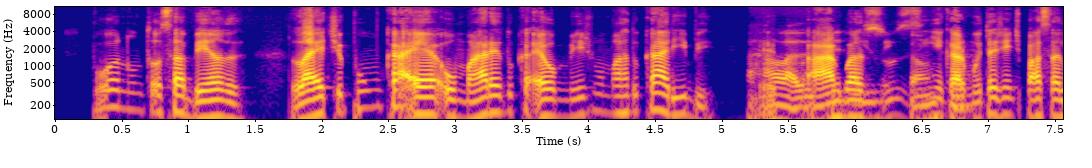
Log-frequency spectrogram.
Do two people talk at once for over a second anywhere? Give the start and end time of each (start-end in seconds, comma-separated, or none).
5.2-6.9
